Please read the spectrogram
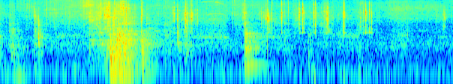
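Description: Scattered clinks and knocks of utensils and dishes being handled at a barbecue grill, with a louder noise about one and a half seconds in.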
